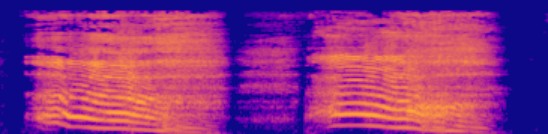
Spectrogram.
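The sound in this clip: A man's voice imitates another man's loud moaning heard from a toilet stall: two long, drawn-out groans with wavering pitch, separated by a brief quiet gasp.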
